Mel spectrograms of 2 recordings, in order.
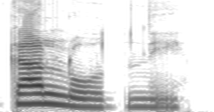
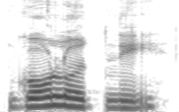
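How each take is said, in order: First: "голодный" said as kalodni, with the O becoming an A; reduced to a. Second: "голодный" said with a full O, as written; wrong o sound. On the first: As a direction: say "голодный" with the O turned into an A. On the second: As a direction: say "голодный" with a clear O in the first syllable. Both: Shown as a demonstration. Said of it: "when that O sound becomes an A sound".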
